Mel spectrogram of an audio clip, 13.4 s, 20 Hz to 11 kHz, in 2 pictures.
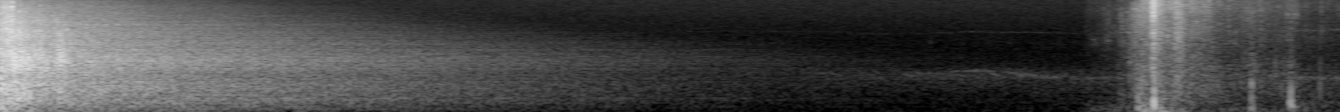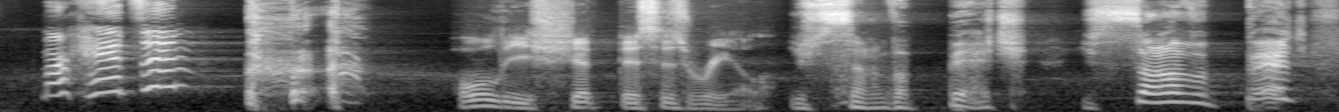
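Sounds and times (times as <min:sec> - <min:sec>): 
gunshots: 0:00.0 - 0:02.5
speech: 0:07.1 - 0:07.7, 0:09.0 - 0:13.3.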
